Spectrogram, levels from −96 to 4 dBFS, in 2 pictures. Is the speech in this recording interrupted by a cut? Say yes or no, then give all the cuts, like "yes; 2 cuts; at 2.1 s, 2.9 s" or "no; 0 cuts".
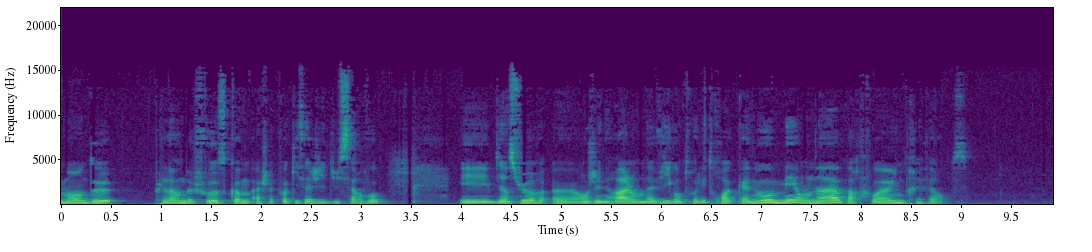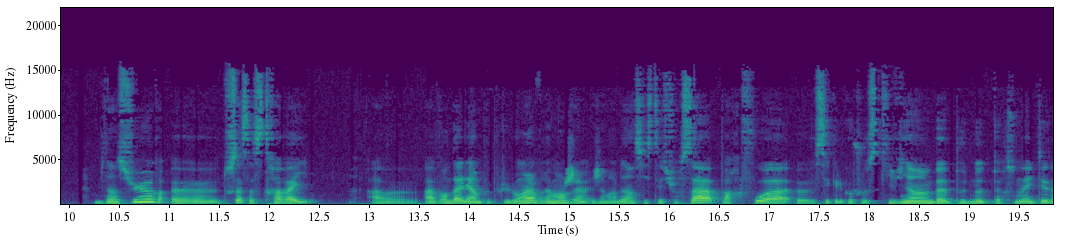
no; 0 cuts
